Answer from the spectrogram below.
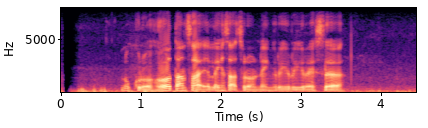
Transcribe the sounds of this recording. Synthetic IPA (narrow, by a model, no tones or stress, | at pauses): nuɡ̥ɾɔɦɔt̪ansahelɪŋsaʔʒ̥ɾonɪŋɾiɾiɾesə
